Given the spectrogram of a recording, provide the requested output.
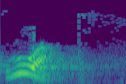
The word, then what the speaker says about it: ruach: the word ruach. R-U, some spell it W-A-C-K, and some spell it with another W. Ruach.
